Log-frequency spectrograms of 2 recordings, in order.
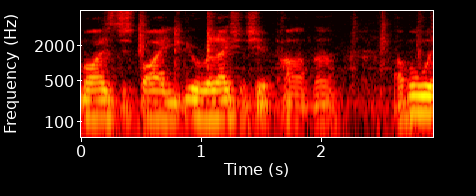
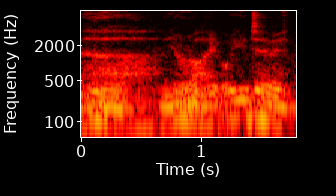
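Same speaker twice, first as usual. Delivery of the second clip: sleazy manner, low in pitch and soft. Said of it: "say things very sleazy".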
